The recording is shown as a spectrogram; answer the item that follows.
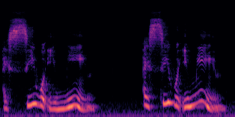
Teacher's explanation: make sure to emphasize the words see and mean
